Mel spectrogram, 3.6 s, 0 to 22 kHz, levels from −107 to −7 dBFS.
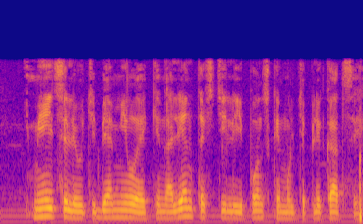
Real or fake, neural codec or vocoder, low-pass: real; none; 7.2 kHz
